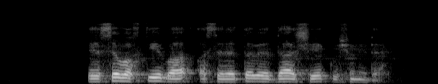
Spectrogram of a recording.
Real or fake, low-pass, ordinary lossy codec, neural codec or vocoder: real; 7.2 kHz; Opus, 24 kbps; none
